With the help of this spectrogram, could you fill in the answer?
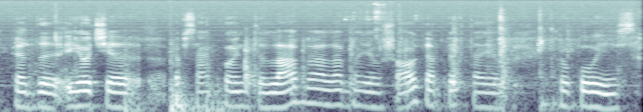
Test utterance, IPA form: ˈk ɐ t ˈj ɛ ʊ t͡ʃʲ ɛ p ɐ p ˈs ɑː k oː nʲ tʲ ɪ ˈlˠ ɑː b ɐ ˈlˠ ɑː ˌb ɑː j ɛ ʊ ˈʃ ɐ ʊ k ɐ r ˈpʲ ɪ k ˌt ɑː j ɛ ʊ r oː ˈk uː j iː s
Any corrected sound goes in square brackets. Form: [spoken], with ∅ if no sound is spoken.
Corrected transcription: ˈk ɐ t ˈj ɛ ʊ t͡ʃʲ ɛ [k] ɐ p ˈs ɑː k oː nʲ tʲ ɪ ˈlˠ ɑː b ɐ ˈlˠ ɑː ˌb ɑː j ɛ ʊ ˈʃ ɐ ʊ k ɐ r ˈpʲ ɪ k ˌt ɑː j ɛ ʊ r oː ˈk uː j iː s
